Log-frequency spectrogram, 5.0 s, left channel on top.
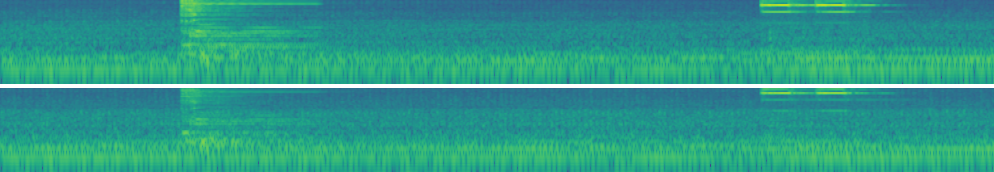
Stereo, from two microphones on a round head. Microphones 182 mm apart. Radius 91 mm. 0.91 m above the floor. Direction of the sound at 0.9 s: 60° left (ahead or behind).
